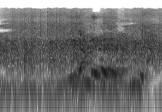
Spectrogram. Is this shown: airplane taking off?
no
